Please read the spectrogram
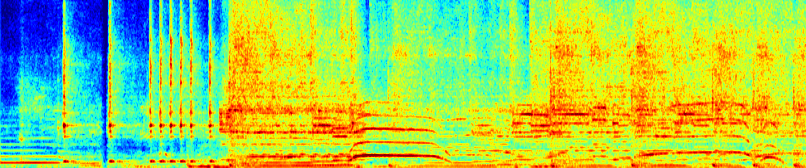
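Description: Live band music from a street concert. A held note, a couple of sharp hits and a quick run of strikes about a second and a half in, then the full band comes in with gliding, bending pitched lines over a steady low part.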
